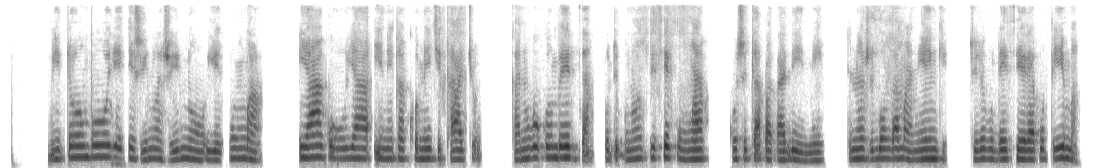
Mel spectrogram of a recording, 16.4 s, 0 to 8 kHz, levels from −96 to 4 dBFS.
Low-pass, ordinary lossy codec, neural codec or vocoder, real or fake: 7.2 kHz; MP3, 64 kbps; codec, 24 kHz, 3 kbps, HILCodec; fake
